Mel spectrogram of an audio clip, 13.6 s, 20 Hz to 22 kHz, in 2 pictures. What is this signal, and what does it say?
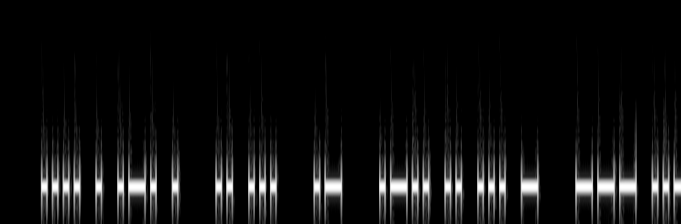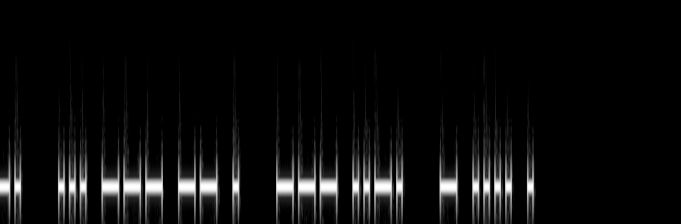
Morse code, heard as a keyed tone, about 22 wpm, 700 Hz. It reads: HERE IS A LIST OF SOME OF THE
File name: practice / 22wpm / Sets of 8 Words - 22wpm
